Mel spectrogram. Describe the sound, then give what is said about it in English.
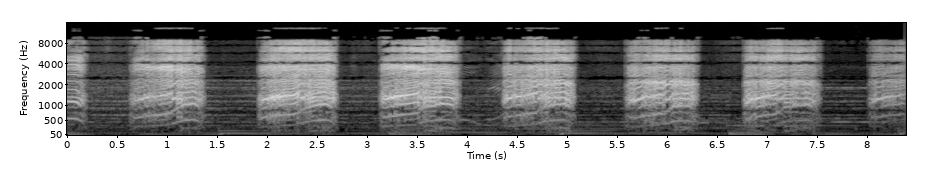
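Chickens of Brahma, Americana and mixed breeds, among hay and feed, cluck at each other in a steady run of seven loud, harsh, drawn-out calls, each lasting under a second with short gaps between, no voices over them. “They cluck at each other.”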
